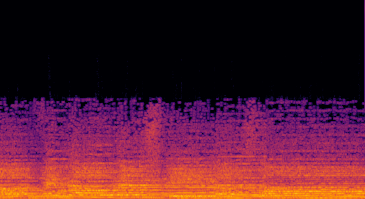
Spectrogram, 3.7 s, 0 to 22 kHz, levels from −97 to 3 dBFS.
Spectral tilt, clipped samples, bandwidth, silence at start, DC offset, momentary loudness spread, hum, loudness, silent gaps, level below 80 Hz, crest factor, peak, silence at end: -5 dB/octave; under 0.1%; 11.5 kHz; 0 s; 2%; 2 LU; none; -16 LUFS; none; -42 dBFS; 10 dB; -8 dBFS; 0 s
